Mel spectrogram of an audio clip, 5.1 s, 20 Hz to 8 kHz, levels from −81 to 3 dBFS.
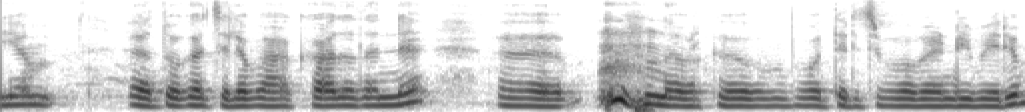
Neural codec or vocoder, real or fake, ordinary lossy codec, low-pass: none; real; none; none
